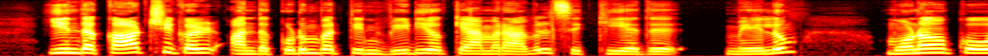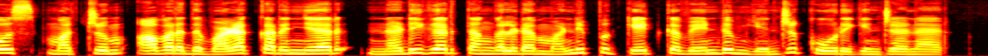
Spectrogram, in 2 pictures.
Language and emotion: Tamil, neutral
